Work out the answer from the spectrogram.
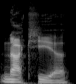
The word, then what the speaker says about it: Nakia: name what's her name nakia nakia okay yeah nakia okay like it's like nicki but like a little different it's like a fun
